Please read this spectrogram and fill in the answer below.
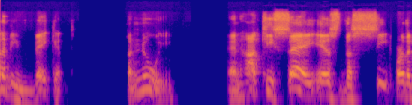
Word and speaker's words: הכיסא: No, it's Hakisa. Hakisa. Nope, that's not how you pronounce it. All right. I'll put it in manually. I bet you it's kisei. הכיסא פנוי. Yeah, hakisei panui.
